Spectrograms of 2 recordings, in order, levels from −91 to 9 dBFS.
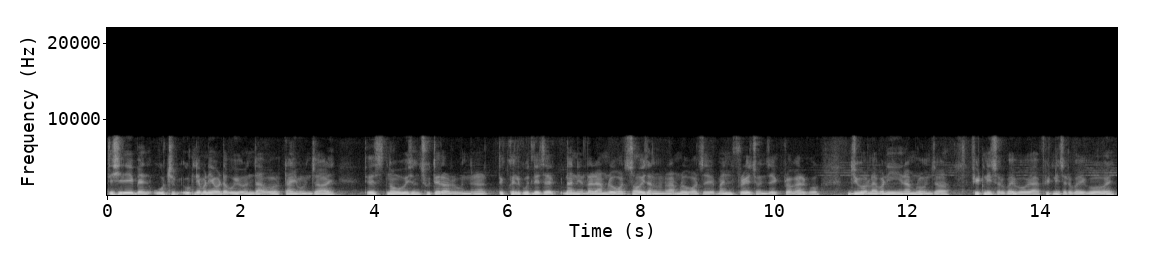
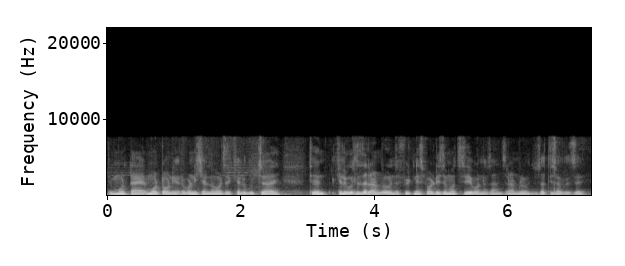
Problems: background sounds at intervals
